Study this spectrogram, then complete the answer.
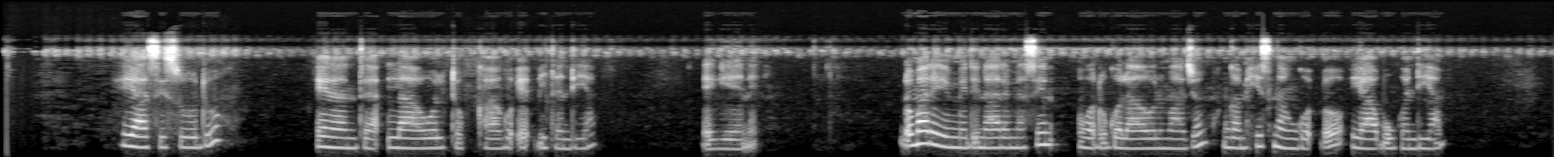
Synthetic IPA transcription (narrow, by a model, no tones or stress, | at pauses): jasisudu | ʔɛnantalaːwɔltɔkʰːaɡɔʔḛɗːitandijam | ʔɛ̰ɡɛːnɛ̰ | ɗɔmaɾimeɗinaɾɛmasinwaɗuɡɔlawɔlmad͡ʒumŋɡamhisnaŋɡɔɗːɔjaːɓṵɡɔndijam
